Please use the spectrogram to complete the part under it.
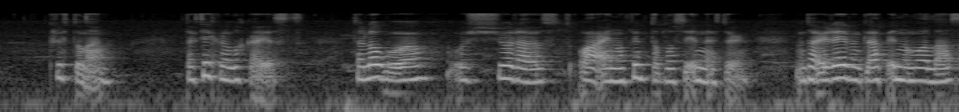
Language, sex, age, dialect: Faroese, female, 15-35, Suðuroy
